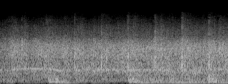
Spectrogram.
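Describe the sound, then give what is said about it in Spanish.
Steady applause from Málaga fans in a stadium for the players at a football match, a dense wash of clapping hands holding at a fairly loud, even level throughout with no voices standing out. “Y los que se quedan lo van a celebrar esas palmas ya a los jugadores, los aplausos.”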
